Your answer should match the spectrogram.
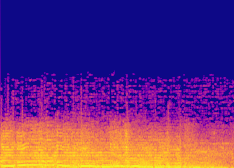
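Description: Live blues band music with an electric guitar playing a run of notes that steps down in pitch.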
